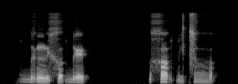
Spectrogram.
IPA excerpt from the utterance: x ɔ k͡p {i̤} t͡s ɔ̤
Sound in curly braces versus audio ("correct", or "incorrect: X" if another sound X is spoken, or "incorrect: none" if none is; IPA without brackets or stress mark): correct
